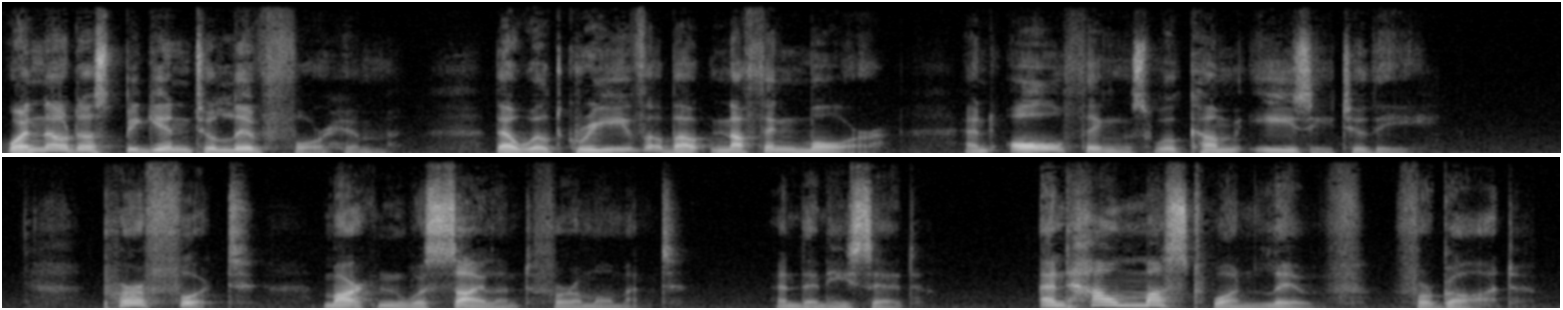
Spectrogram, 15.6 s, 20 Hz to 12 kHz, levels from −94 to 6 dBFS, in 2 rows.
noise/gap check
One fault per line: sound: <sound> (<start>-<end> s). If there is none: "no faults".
no faults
